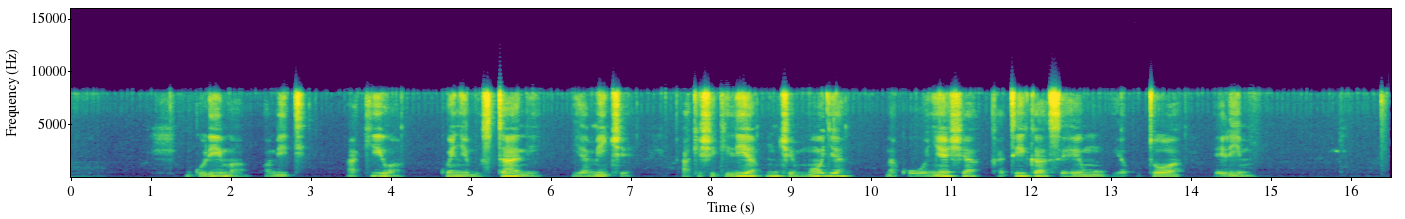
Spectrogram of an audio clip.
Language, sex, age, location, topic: Swahili, male, 25-35, Dar es Salaam, agriculture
